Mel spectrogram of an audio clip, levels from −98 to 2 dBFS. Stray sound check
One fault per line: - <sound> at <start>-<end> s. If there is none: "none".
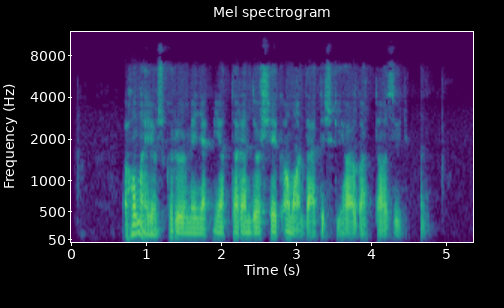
- dropout at 4.5-4.7 s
